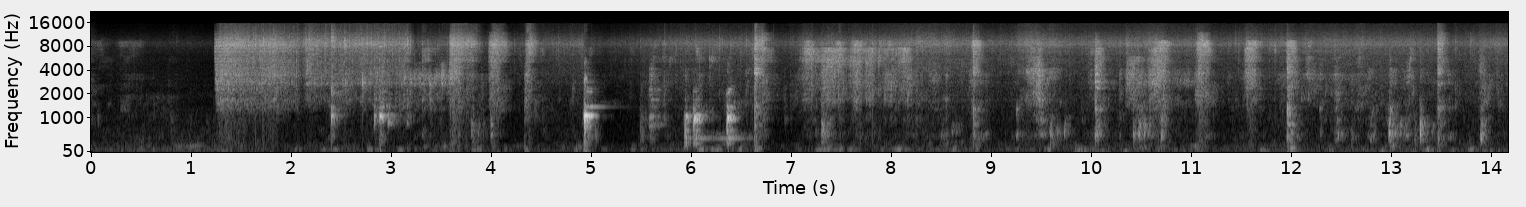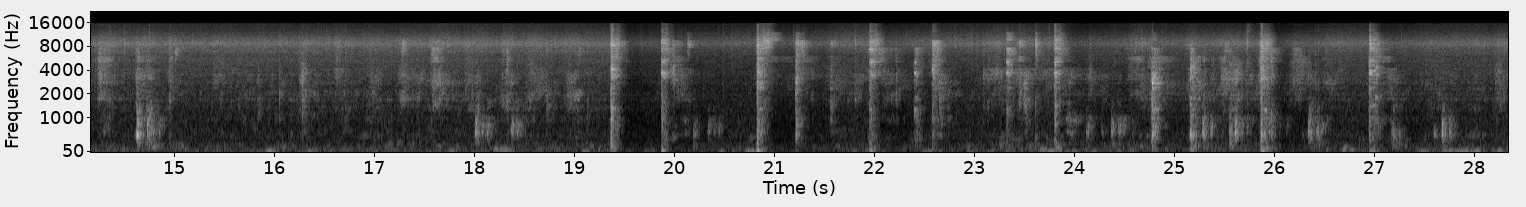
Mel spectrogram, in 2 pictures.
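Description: Minced pork dropped into hot oil in a stainless steel wok, starting to sizzle loudly and suddenly about a second in, then frying steadily. Throughout, a metal ladle scrapes and clicks against the wok as the meat is stirred and broken up.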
